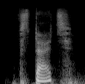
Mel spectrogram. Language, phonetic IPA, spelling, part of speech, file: Russian, [fstatʲ], встать, verb, Ru-встать.ogg
- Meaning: 1. to stand up, to get up, to rise 2. to rise (of the sun) 3. to arise, to come up (of a question) 4. to come to a stop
